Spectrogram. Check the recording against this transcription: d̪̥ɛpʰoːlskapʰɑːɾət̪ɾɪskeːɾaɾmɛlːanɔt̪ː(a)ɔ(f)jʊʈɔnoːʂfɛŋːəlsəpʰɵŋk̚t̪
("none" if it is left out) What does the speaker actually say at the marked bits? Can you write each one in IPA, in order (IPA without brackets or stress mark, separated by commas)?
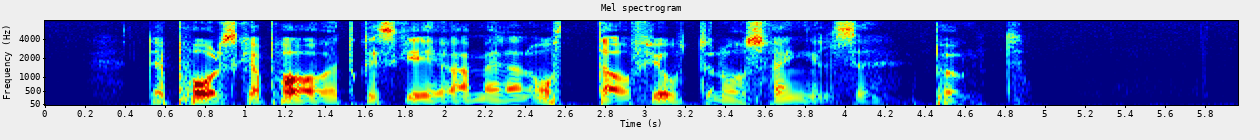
a, f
